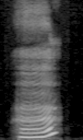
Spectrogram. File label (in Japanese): "んー？", kawaii voice; ASMR; 色々なワンショット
